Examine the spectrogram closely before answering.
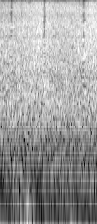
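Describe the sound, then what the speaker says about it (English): Broad, steady rush of a fast-flowing river heard up close, loud and unbroken like wind-blown water noise, with no voices over it. "Very loud by the rushing river."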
